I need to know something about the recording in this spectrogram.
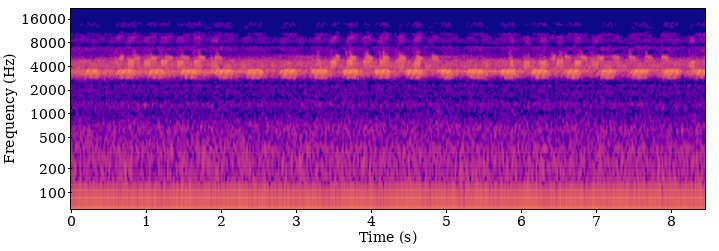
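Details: Many crickets and other insects sing in autumn, a dense shrill trill overlaid with pulsing chirps repeating about twice a second, even and unbroken.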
